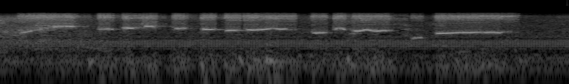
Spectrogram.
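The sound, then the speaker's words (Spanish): A person whistles a thin, high-pitched tone in a series of short, wavering bursts, imitating ringing in the ears, over a steady low rumble of background noise. “Más o menos, y le empieza a chiflar el oído.”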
